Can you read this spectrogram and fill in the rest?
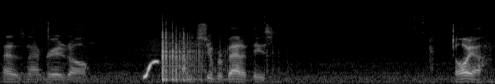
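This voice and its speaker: A man playing in a tabletop game, chatting quickly with self-deprecating banter. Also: medium pitch, flat delivery, heavy background noise. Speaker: player. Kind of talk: casual tabletop play.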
